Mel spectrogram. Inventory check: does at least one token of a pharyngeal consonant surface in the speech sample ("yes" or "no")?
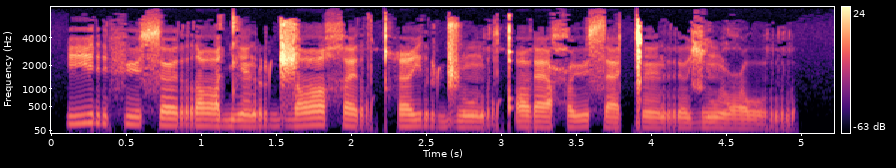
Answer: yes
